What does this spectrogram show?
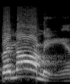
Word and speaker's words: BenAmi: And he wrote back, it's E-L-A-W-N, like, salami. So, but BenAmi instead of salami, which gets me to say it, BenAmi.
